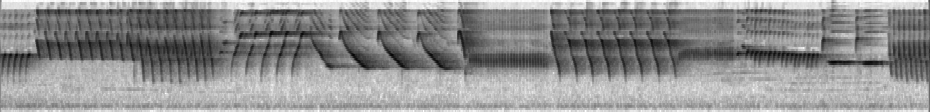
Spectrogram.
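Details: Indoor canary in the morning, varied song of buzzy trills, falling slurred whistles, rapid staccato notes and a high steady whistle, each tour lasting about a second.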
